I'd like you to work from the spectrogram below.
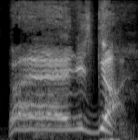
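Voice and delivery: drawn out like a trailer voice; dramatic announcer. Pretend. Friend echoes the plot twist in a big mock announcer voice.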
